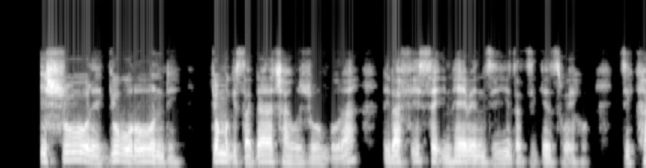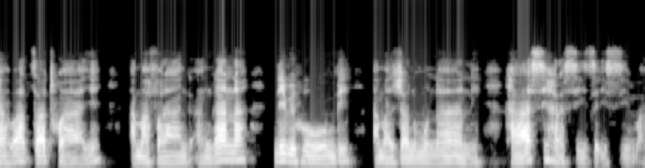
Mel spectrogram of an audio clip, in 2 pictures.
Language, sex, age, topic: Rundi, male, 25-35, education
